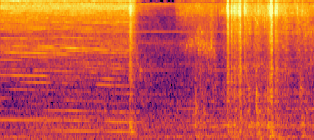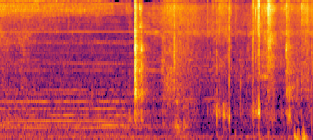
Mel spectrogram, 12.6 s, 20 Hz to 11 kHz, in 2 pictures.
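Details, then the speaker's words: 2021 Jeep Gladiator 3.0 EcoDiesel at 5,000 miles, priming after fuel filter change, key on: steady electric hum with faint whine for about two and a half seconds, then cuts off; normal fuel pump priming. "So that's what I was talking about. You actually hear the fuel pump turning on."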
